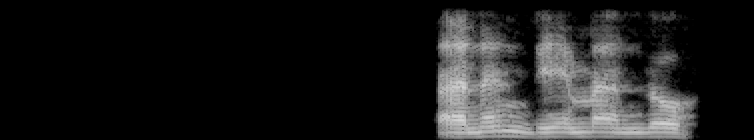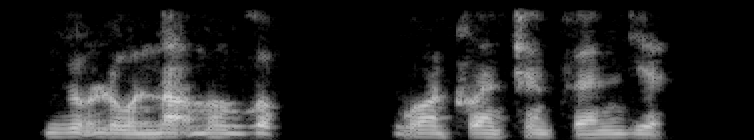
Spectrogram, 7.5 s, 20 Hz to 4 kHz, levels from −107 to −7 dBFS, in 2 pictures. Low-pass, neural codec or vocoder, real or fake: 3.6 kHz; codec, 16 kHz, 4 kbps, FreqCodec, larger model; fake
